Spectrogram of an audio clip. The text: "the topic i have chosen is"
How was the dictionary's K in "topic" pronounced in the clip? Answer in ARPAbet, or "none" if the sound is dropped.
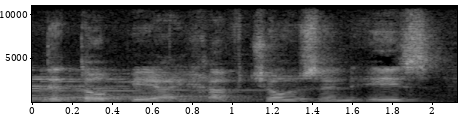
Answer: none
